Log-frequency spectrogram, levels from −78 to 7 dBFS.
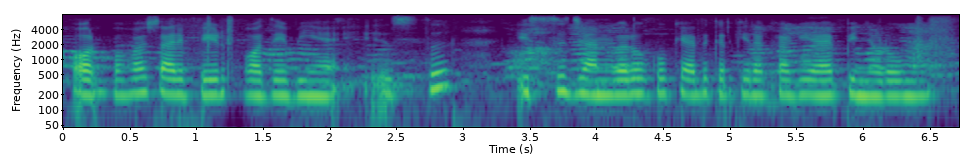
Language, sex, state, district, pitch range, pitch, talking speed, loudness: Hindi, female, Jharkhand, Deoghar, 195-215 Hz, 200 Hz, 160 wpm, -19 LUFS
